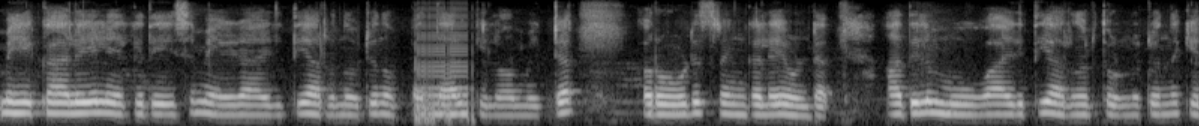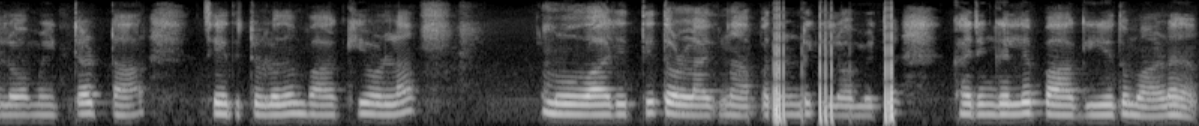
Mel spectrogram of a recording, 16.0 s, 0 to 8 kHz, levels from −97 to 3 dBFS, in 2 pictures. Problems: background sounds at intervals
